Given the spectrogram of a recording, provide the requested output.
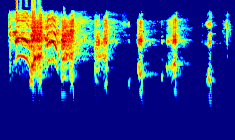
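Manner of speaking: very high, loud burst of laughter; real uncontrolled cackle; big laugh. Real, not acted. Cracks up at the retold story.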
